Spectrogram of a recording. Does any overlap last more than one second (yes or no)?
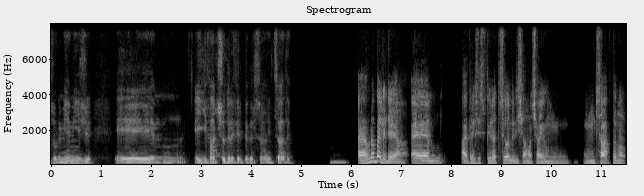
no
